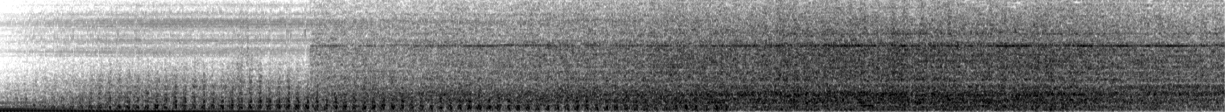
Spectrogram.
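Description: Helicopter flying overhead: a fast, steady rotor beat that grows louder through the middle and eases slightly near the end, as background music fades out in the first two seconds.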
